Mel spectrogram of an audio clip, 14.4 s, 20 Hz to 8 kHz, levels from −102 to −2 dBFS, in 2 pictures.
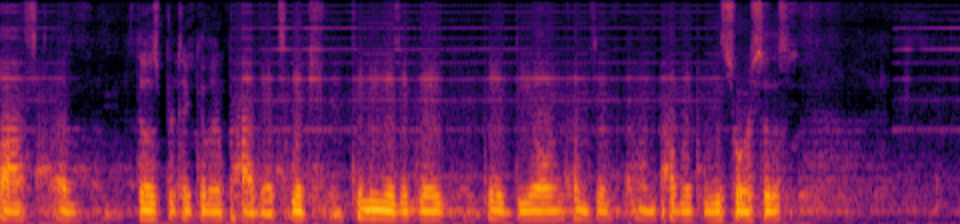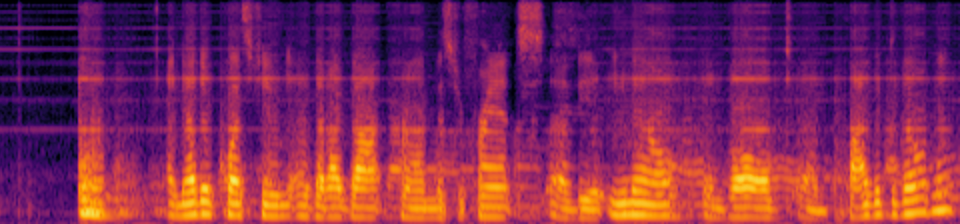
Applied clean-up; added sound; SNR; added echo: neural separator model SepFormer DNS4.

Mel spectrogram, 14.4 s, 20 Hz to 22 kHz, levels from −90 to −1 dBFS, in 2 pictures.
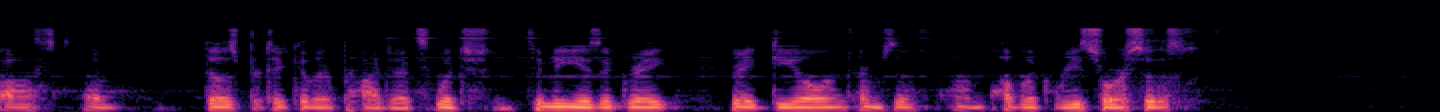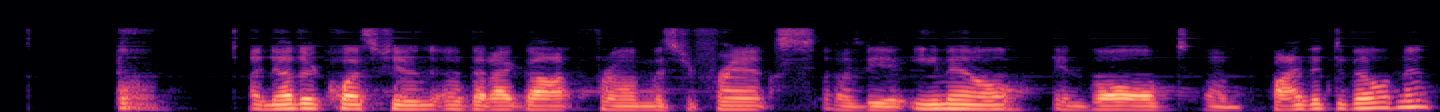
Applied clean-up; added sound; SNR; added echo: neural mask model DeepFilterNet 3.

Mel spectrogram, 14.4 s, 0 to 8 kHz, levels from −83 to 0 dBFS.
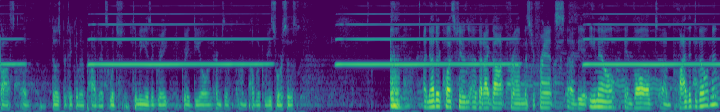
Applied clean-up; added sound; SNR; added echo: none; Wind instrument, woodwind instrument; 8 dB; reverberation time 2.4 s.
